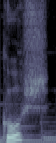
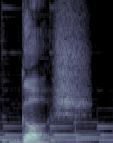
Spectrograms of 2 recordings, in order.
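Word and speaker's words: gauche: on the left a notice that the u sound in gush is the same as in or in the english word story o it's kind of like the english word gosh but with the o sound from story gosh let's listen to another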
